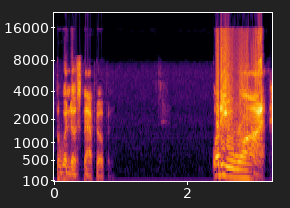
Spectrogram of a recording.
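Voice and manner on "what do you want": sharp, louder clerk's demand; loud weaselly clerk asking what you want. A narrator's reading. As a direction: snap it out like a petty official. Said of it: "demanded a weaselly man".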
